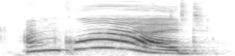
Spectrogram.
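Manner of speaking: high, loud gush of delight. Real, not acted. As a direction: let it leap up, really pleased. Happy reply to a viewer's message.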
